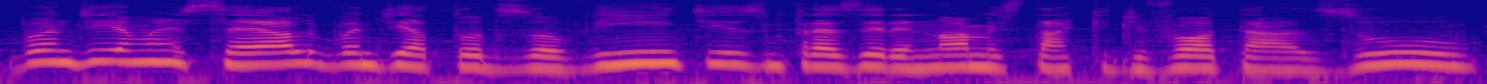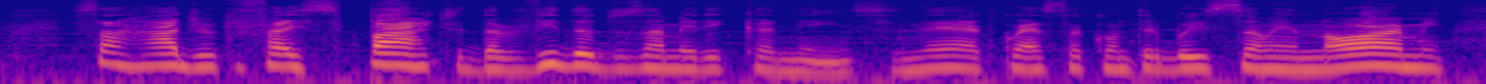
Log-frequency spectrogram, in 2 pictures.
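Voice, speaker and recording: Brazilian woman, 60s, veteran educator, emphatic and warm, faint music behind. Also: on the low side, normal speed, few pauses. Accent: Brazilian Portuguese. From central-west Brazil. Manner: warm, emphatic, speaks with conviction. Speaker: retired teacher and former councilwoman. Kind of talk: live radio interview guest.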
